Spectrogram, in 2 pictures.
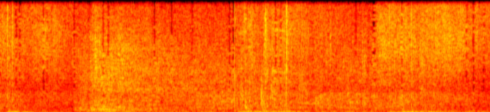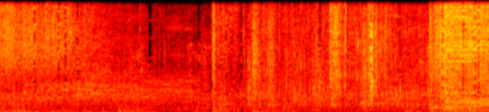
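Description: Wind rushes and roars as a figure glides through the air.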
